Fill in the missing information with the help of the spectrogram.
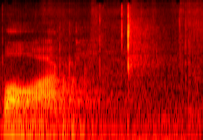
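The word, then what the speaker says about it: poor: तो पहली बात तो इसको पुअर नहीं कहते, this is called पॉर। The actual pronunciation of this word is पॉर, right, phonetics के अकॉर्डिंग।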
